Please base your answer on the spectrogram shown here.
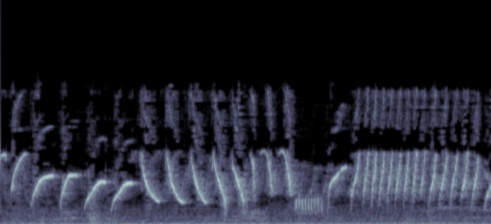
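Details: Canary singing to excite females for mating: loud series of clear whistled notes that sweep sharply down, repeated about twice a second, then a short buzzy burst and a fast, even trill of rapid high notes ending in more downswept whistles.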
